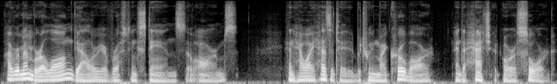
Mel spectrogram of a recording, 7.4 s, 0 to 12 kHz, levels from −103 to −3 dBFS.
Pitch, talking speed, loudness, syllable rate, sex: 95 Hz, 185 wpm, -18 LUFS, 5.3 syllables/s, male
